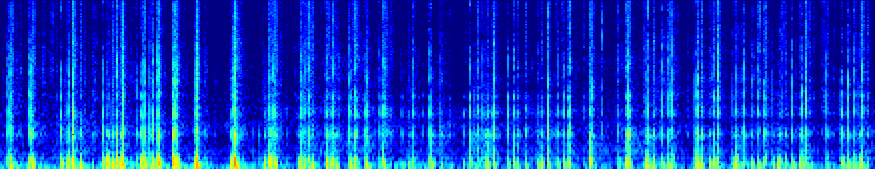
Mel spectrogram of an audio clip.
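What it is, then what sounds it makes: Hardcover notebook. Fingertips and nails tap and scratch the solid board cover of a small black hardcover notebook. Rapid, irregular soft taps land as dull, low thuds with brief scratchy texture between them. Each hit stops dead with no ring.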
